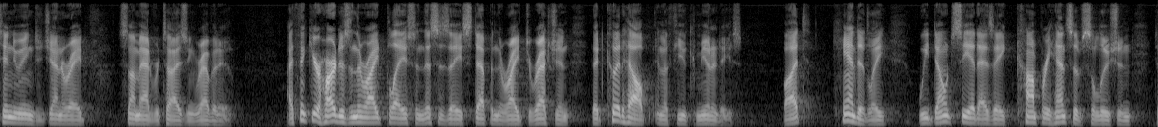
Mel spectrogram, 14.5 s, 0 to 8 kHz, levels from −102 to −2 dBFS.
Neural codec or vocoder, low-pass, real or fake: none; 7.2 kHz; real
